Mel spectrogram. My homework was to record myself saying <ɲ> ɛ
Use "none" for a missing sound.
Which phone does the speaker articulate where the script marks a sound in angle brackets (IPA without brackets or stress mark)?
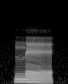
n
